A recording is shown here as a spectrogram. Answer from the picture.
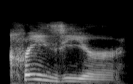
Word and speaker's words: crazier: Let's go to crazier. Okay, so focusing on that ear at the end.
